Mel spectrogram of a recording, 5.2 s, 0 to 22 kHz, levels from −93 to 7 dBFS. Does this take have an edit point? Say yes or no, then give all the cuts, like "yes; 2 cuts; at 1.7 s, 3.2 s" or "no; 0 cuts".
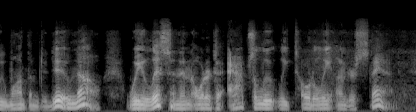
no; 0 cuts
